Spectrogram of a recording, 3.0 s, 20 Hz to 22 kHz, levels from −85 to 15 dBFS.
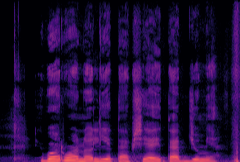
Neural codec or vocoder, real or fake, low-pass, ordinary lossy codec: none; real; none; none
